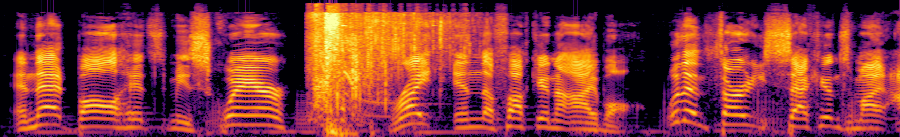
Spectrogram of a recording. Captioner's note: whizz!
